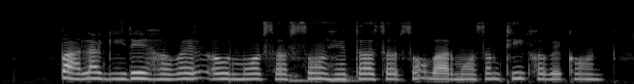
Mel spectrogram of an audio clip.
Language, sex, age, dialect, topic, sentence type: Chhattisgarhi, female, 18-24, Northern/Bhandar, agriculture, question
